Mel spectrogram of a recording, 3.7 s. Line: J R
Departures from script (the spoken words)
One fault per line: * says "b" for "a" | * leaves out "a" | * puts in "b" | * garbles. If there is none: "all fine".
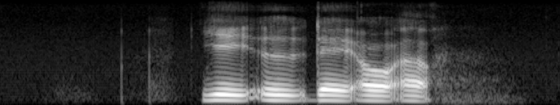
* puts in "U D A"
